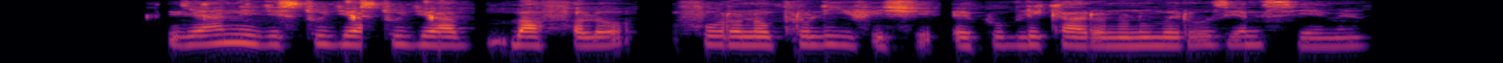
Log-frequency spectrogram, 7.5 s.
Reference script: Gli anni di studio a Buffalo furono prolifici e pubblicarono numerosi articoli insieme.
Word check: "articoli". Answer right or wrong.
wrong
